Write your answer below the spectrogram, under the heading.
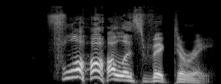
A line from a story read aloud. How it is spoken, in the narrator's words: laughed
